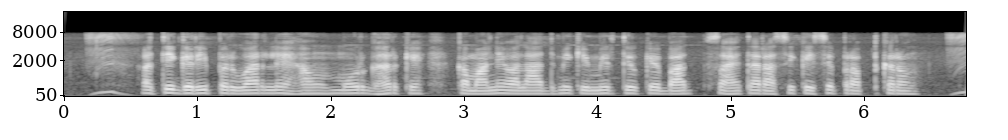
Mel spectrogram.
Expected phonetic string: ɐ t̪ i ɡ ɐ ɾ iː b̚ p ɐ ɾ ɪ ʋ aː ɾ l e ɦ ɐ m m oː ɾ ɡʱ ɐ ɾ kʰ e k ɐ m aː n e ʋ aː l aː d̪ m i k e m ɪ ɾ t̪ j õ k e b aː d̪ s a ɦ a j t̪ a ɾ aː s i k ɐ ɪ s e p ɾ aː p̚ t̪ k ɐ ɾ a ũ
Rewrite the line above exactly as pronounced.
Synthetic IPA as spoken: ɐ t̪ i ɡ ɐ ɾ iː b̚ p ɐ ɾ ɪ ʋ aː ɾ l e ɦ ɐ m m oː ɾ ɡʱ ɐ ɾ k e k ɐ m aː n e ʋ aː l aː d̪ m i k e m ɪ ɾ t̪ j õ k e b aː d̪ s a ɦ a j t̪ a ɾ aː s i k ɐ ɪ s e p ɾ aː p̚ t̪ k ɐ ɾ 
